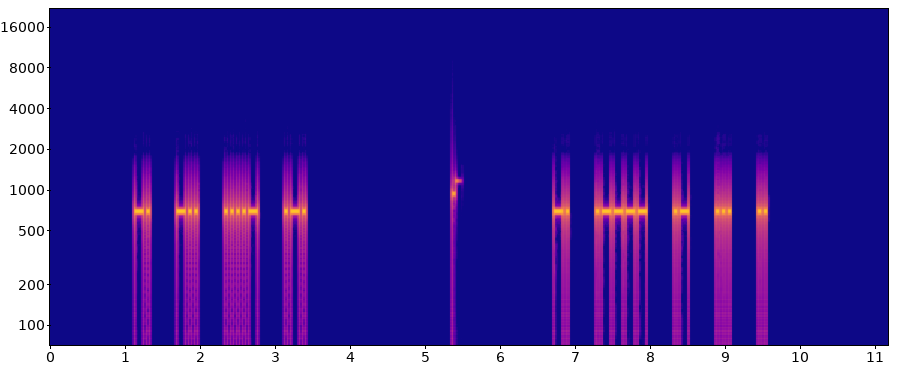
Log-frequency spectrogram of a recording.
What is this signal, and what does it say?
Morse code, heard as a keyed tone, about 30 wpm, spaced as for 17 wpm, 700 Hz. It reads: ND4R N1ASI
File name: Lesson 15g - Number 5 - Call Signs 30wpm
